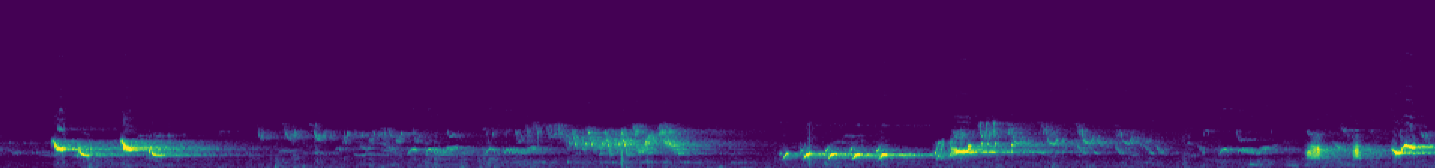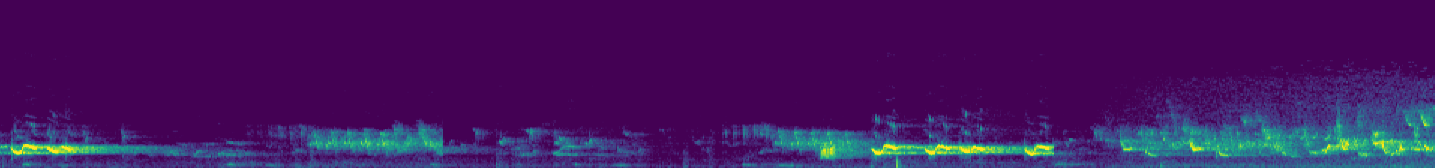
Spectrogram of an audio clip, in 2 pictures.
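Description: Birdsong: phrases of bright chirping and warbling calls come in bursts every few seconds, and the chirping grows denser with a hiss behind it near the end.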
